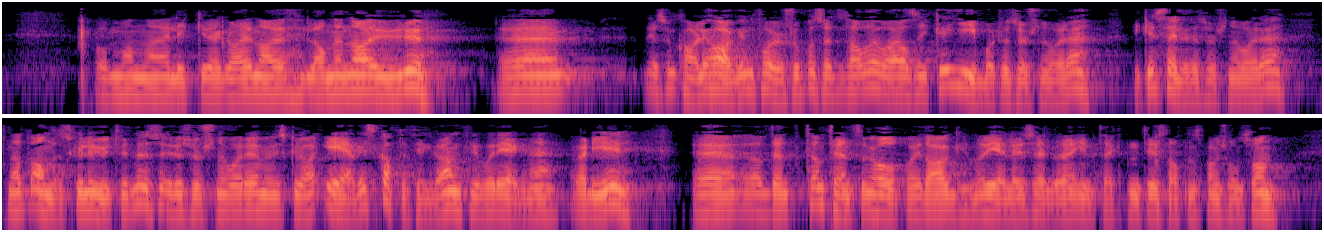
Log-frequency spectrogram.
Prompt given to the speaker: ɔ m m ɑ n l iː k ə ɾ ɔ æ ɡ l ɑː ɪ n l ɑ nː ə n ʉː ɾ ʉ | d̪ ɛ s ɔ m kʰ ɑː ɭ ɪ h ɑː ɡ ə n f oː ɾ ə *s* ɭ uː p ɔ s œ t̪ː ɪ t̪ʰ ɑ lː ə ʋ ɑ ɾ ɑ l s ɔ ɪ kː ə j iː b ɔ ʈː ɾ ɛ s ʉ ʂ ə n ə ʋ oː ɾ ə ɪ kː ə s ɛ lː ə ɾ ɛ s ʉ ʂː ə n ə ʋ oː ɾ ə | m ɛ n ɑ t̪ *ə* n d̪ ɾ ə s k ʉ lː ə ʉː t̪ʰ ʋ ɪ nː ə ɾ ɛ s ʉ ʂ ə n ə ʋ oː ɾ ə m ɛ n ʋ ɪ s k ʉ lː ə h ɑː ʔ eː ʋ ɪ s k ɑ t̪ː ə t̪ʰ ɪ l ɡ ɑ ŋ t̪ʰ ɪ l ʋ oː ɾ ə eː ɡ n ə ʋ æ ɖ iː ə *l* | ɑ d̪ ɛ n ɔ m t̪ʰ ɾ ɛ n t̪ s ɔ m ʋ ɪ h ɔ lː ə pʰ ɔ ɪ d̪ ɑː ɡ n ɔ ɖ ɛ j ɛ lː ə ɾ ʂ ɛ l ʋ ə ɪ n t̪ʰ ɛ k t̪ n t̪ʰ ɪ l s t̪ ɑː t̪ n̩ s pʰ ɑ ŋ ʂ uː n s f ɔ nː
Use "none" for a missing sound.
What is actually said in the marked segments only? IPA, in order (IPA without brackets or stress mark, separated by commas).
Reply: ʂ, ɑ, ɾ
